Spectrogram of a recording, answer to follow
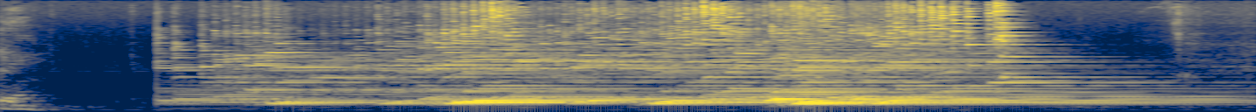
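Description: Small nylon-strung lever harp (Rees Sharpsicle) being plucked: a run of overlapping mid-range notes that build up and ring, then die away near the end.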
